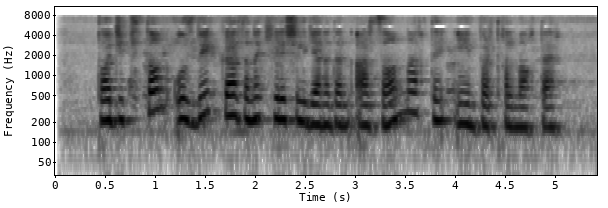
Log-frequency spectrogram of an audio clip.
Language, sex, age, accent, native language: Uzbek, female, 25-34, Navoiy, Uzbek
